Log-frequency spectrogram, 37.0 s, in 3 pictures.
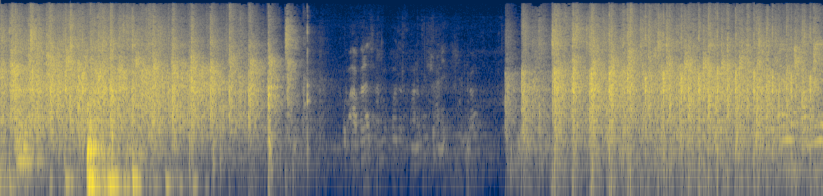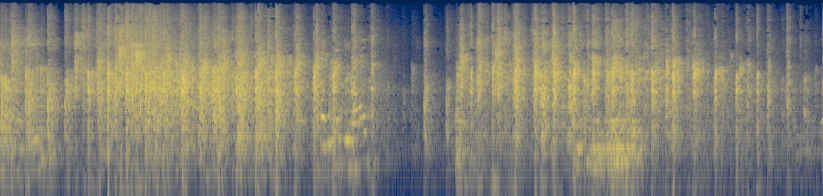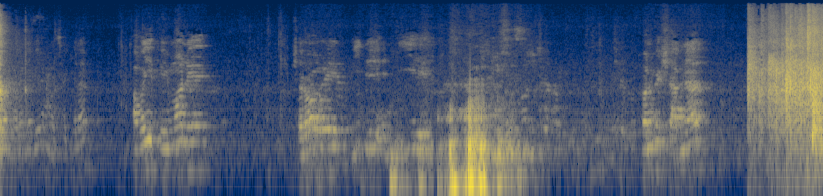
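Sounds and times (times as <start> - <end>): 
loud audience applause at an award ceremony: 0.0 - 4.6, 7.6 - 24.8, 35.9 - 37.0.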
